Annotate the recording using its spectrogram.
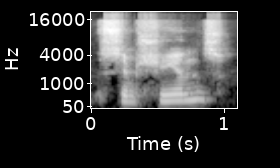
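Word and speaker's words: Tsimshian: think they're called um simpshians it's pronounced t-s-i-m-s-h-i-a-n the t i think is silent so simpshians have known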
